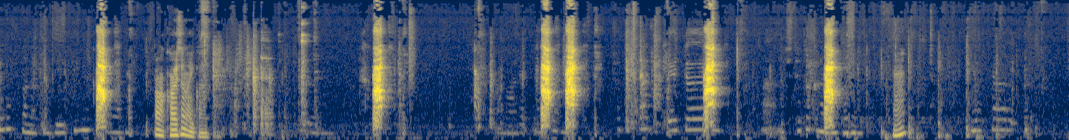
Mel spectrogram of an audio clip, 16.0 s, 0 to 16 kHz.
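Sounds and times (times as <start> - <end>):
small dog yapping: 1.4 - 1.8, 5.6 - 6.1, 8.1 - 8.9, 10.6 - 10.8, 12.4 - 12.6.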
